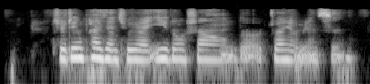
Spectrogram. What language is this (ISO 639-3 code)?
zho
